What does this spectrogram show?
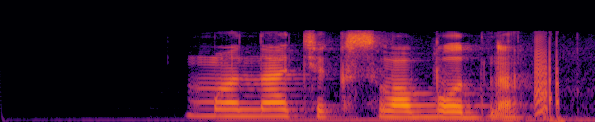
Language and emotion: Russian, neutral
